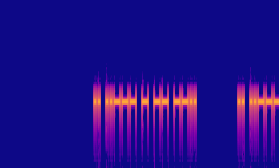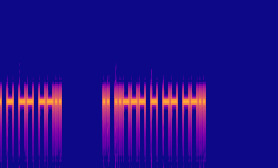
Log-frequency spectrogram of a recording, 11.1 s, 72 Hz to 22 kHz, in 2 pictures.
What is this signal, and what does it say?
Morse code, heard as a keyed tone, about 30 wpm, 700 Hz. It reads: I2TMZ I2TMZ I2TMZ
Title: DXCC-100 Call Signs - 5 Characters - Repeated 3x - 30wpm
